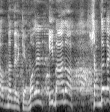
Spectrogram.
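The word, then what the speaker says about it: عبادة: বলেন ইবাদত। শব্দটা কি? এটাকে আমরা আরবিতে এভাবে উচ্চারণ করি। ইবাদা।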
